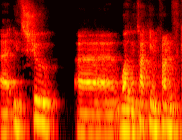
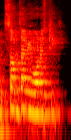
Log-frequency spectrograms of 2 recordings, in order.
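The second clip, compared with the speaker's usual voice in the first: high-pitched, quick, rattled-off delivery. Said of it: "fast, faster".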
